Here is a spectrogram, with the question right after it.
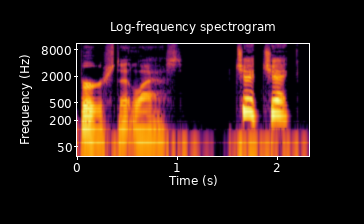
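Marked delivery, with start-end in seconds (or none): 1.6-2.3 much higher, tiny peeping voice; the freshly hatched duckling peeping its first sounds; newborn chick. Acted. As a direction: peep like a new hatchling.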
